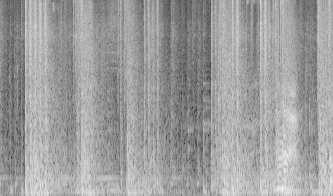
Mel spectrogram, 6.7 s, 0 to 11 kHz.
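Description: Gunfire from the video game XIII (2020): bursts of shots in two clusters, loud and close, broken by a quieter gap, with a voice speaking over parts of it.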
